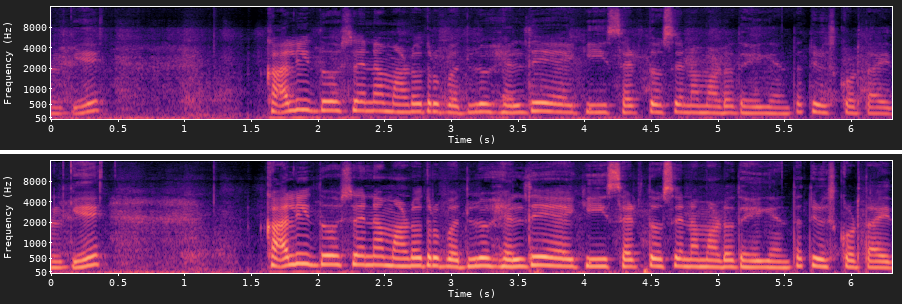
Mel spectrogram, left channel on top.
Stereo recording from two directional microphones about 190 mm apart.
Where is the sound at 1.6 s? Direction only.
55° right (ahead or behind).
